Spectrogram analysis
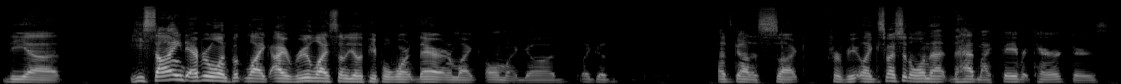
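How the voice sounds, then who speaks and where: A man's voice: medium pitch, a little fast, no echo, clean studio sound, soft background music. A man chatting casually on a livestream, telling anecdotes in an informal, sweary, enthusiastic fan's way. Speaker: streamer and voice actor.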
